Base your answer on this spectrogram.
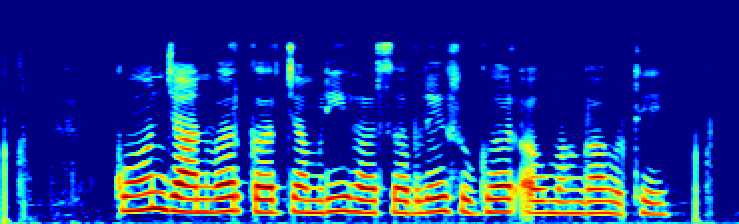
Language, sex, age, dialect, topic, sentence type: Chhattisgarhi, female, 46-50, Northern/Bhandar, agriculture, question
